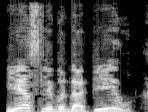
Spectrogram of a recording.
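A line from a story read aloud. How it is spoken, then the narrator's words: Snorting chuckle. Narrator (Russian): хмыкнул Тук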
